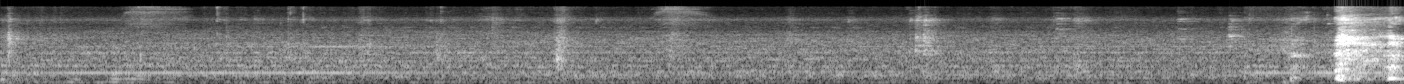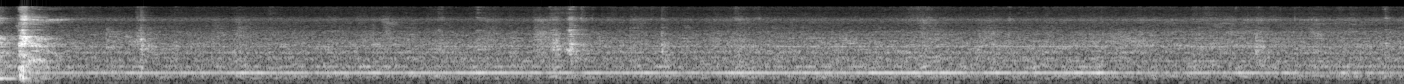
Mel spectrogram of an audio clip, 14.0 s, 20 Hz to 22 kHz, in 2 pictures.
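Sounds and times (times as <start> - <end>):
steady background hum: 0.0 - 14.0
person coughing: 6.4 - 7.4.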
